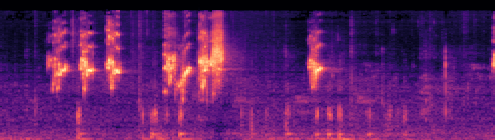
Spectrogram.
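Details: Budgies chirping in an aviary in the morning: rapid bursts of harsh, buzzy chirps and squawks in clusters, with soft low clicking beneath and a pause before a last chirp.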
